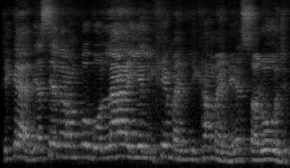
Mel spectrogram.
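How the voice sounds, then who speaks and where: High-voiced teacher in a very echoey room. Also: male voice, fairly even intonation, darkish tone. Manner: slow, repetitive drilling, addresses students directly. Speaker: Hindi grammar teacher. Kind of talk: board lesson.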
